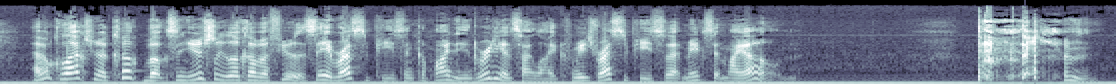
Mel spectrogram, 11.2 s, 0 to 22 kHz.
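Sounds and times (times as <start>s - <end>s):
steady low hum: 0.0s - 11.1s
speech: 0.3s - 7.9s
sharp coughs: 9.8s - 11.0s
throaty rasp as the throat clears: 9.8s - 11.0s.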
